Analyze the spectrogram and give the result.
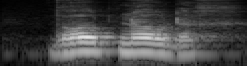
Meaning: essential, badly needed
- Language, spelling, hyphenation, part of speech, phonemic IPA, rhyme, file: Dutch, broodnodig, brood‧no‧dig, adjective, /ˌbroːtˈnoː.dəx/, -oːdəx, Nl-broodnodig.ogg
